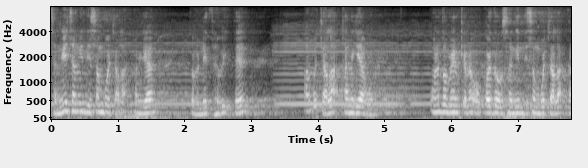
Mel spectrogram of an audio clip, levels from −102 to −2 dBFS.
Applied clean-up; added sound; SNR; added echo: none; Bowed string instrument; 13 dB; reverberation time 2.3 s.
